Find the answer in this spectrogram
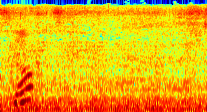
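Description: A short spoken word, then a steady low background hum with no distinct events.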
